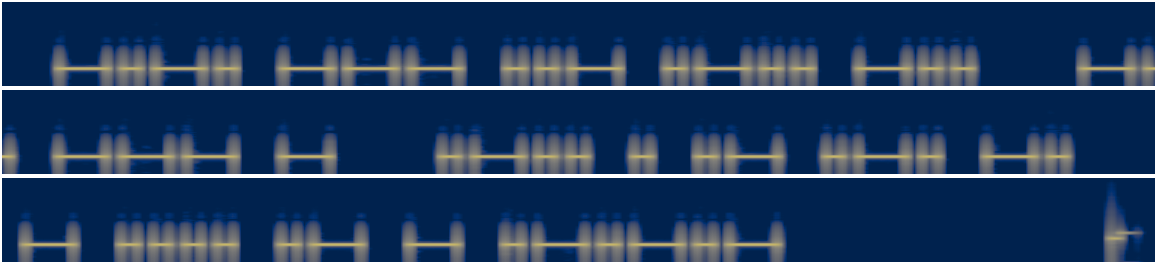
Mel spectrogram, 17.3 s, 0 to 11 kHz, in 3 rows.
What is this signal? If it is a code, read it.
Morse code, heard as a keyed tone, about 15 wpm, 700 Hz. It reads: COULD NOT LEARN THAT.
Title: Sentences from Top 1200 Words 15wpm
